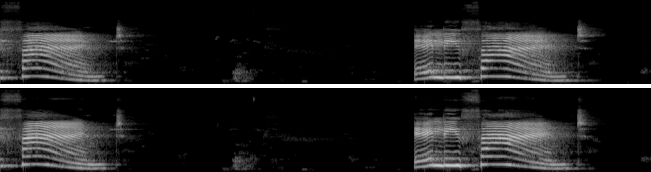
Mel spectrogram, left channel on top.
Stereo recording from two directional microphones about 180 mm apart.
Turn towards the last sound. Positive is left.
turn(degrees=-20)  # may be behind; listen again after turning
